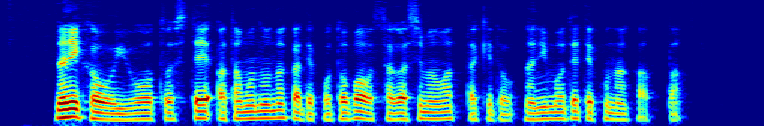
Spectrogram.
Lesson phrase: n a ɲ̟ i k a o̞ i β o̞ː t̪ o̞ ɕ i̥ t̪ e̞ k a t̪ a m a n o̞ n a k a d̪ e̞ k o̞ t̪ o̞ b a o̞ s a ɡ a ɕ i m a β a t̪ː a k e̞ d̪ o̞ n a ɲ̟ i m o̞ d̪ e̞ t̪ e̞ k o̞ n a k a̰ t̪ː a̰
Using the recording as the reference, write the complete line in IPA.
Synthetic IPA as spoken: n a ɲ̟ i k a o̞ i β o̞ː t̪ o̞ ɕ i̥ t̪ e̞ ʔ a t̪ a m a n o̞ n a k a d̪ e̞ k o̞ t̪ o̞ b a o̞ s a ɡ a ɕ i m a β a t̪ː a k e̞ d̪ o̞ n a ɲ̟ i m o̞ d̪ e̞ t̪ e̞ k o̞ n a k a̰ t̪ː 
